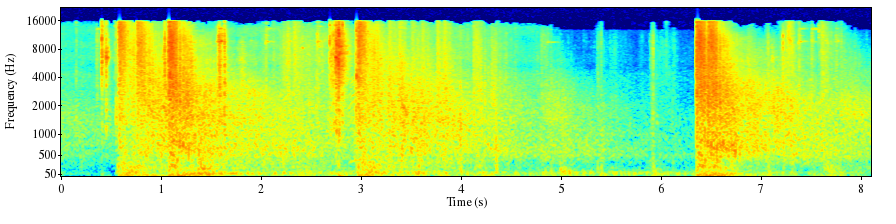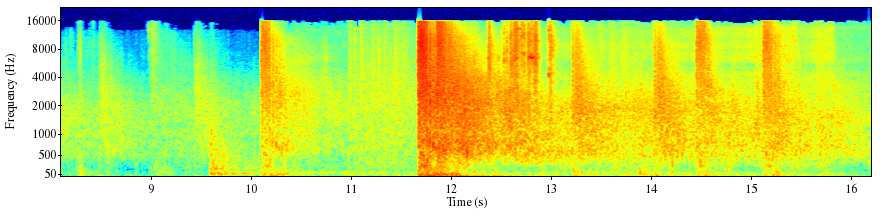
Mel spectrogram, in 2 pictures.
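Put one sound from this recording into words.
Rifle shots boom and echo away slowly.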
